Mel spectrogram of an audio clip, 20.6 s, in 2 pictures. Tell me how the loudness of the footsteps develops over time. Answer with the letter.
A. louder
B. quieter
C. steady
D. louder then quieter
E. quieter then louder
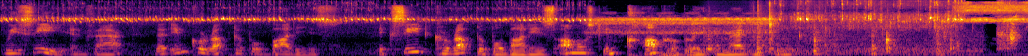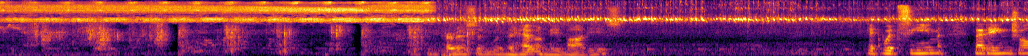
B.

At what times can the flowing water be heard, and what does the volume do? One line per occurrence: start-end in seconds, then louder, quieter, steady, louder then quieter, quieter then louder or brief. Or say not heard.
not heard.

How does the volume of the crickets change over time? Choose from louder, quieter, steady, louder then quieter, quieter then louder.
louder.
